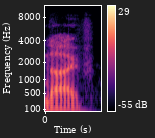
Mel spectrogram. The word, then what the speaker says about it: knife: For example, K is silent in knife, no, ni.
